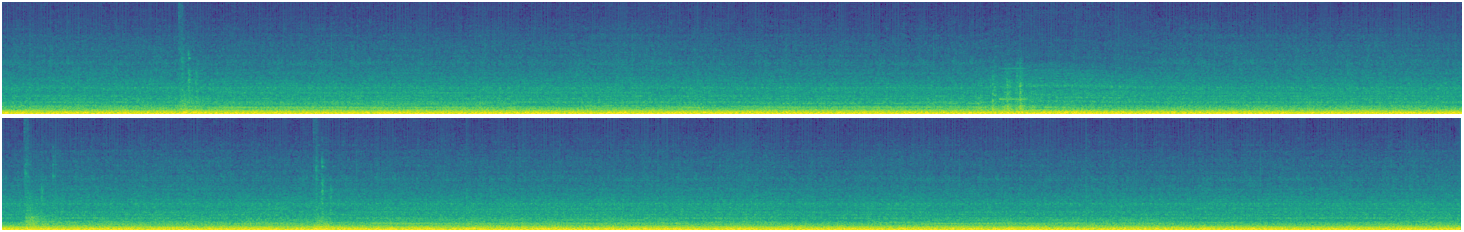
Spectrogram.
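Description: A diesel engine rumbles steadily and deeply.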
